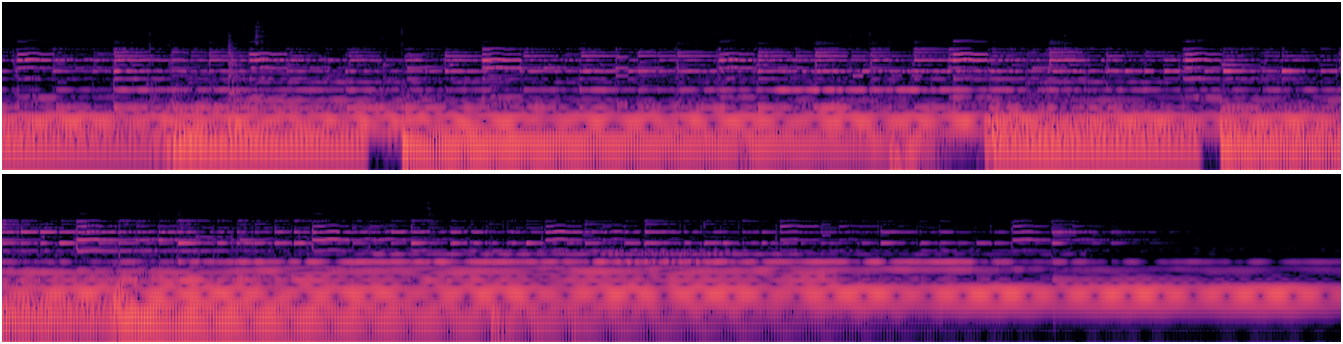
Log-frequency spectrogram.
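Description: A hymn sung by a vocal group, with slow, sustained harmonised notes over a deep, heavy low end, playing loudly and steadily throughout with no talking.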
